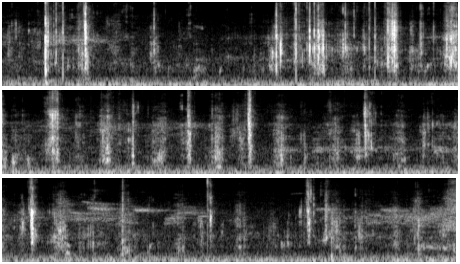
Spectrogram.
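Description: Close-up mouth sounds of a man chewing a leaf-wrapped bite of red ant egg salad with fresh raw vegetables: irregular crisp crunches and wet clicks, busiest a couple of seconds in and again near the end.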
